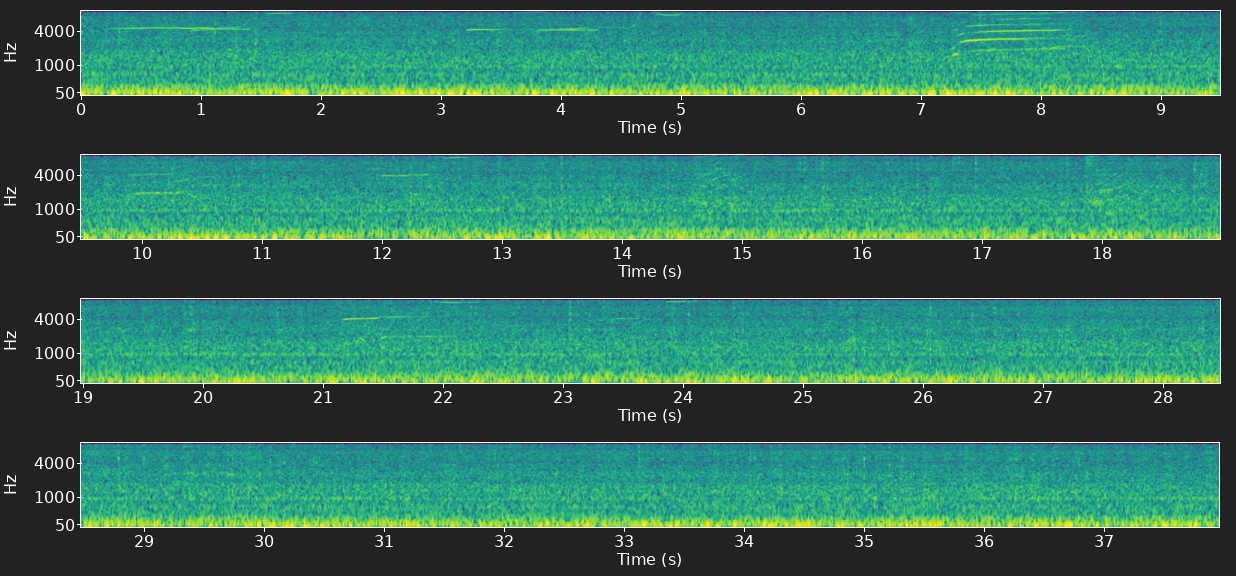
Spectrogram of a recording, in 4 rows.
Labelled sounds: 0.2	1.5	killer whale, southern resident, 3.9 to 5.0 kHz
3.7	4.7	killer whale, southern resident, 3.3 to 5.1 kHz
7.1	8.4	killer whale, southern resident, 1.7 to 7.7 kHz
9.9	10.6	killer whale, southern resident, 1.6 to 5.2 kHz
11.9	12.5	killer whale, southern resident, 3.2 to 4.9 kHz
17.8	18.3	killer whale, southern resident, 0.80 to 4.4 kHz
21.0	22.3	killer whale, southern resident, 4.0 to 7.9 kHz

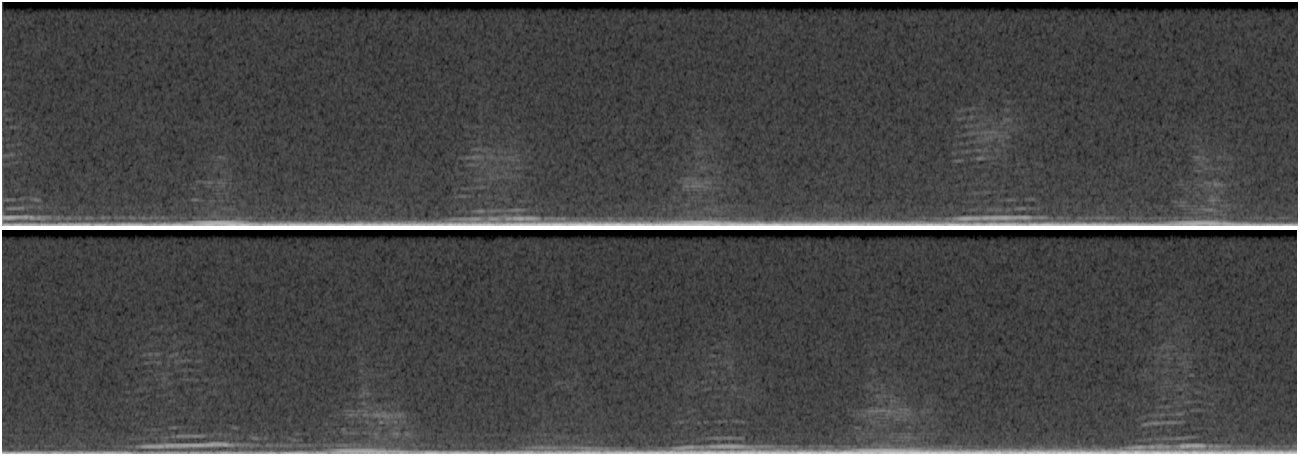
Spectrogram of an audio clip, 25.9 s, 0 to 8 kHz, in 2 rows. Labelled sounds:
4.6	4.8	humpback whale, 2.4 to 2.6 kHz
6.7	7.1	humpback whale, 1.3 to 1.7 kHz
9.6	10.0	humpback whale, 3.2 to 3.4 kHz
16.3	17.0	humpback whale, 1.3 to 1.6 kHz
21.4	22.1	humpback whale, 1.3 to 1.7 kHz
24.3	24.8	humpback whale, 0.96 to 1.5 kHz

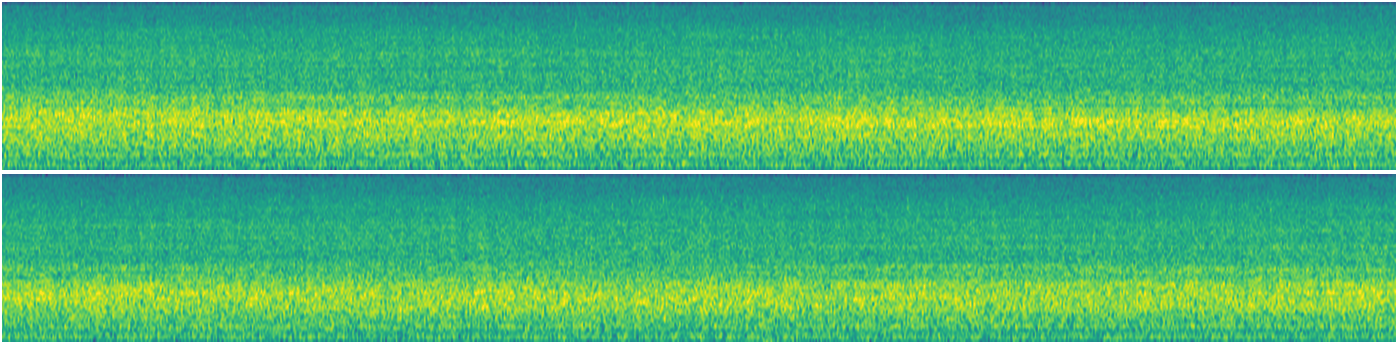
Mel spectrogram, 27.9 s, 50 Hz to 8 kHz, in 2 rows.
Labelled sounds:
1.1	1.5	vessel noise, 1.8 to 1.9 kHz

